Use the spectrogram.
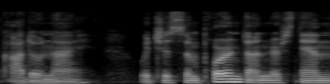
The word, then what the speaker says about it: Adonai: Um and then there is a time that is illuminated by the name Adonai Yud Vave which we pronounce as Adonai which is important to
